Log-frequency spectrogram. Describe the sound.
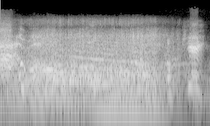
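A car engine runs loud, droning steadily as the vehicle pulls away and runs over someone's foot, with voices mixed in underneath and a short louder outburst near the end.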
